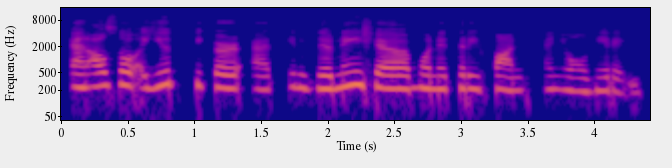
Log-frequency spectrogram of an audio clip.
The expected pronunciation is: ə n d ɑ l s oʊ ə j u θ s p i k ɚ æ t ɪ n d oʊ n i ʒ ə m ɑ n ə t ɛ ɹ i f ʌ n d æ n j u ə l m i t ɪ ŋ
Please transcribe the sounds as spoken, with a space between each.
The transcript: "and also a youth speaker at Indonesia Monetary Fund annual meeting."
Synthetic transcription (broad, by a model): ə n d ɑ l s oʊ ə j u t s p i k ɚ æ t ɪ n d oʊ n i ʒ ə m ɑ n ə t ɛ ɹ i f ʌ n d æ n j u ə l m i t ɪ ŋ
